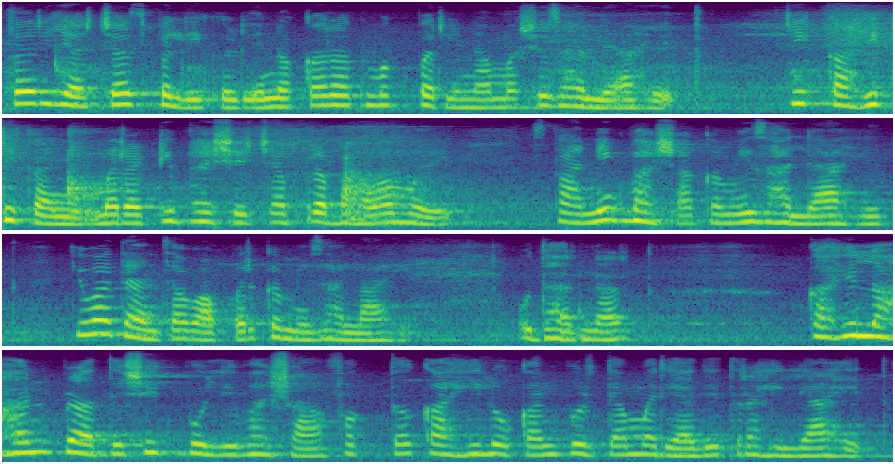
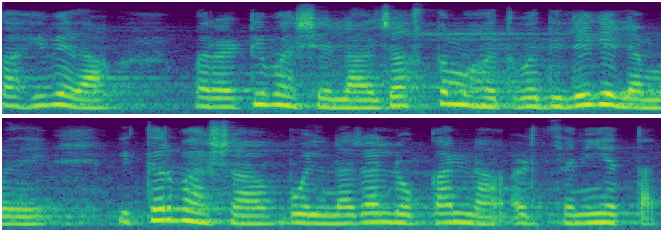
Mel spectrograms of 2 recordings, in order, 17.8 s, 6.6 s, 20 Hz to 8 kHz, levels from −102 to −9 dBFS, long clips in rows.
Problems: none marked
